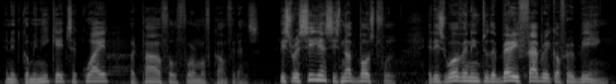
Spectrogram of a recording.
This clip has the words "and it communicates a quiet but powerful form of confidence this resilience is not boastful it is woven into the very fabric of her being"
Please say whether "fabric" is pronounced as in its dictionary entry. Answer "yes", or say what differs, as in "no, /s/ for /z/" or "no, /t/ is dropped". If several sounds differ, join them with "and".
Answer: yes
